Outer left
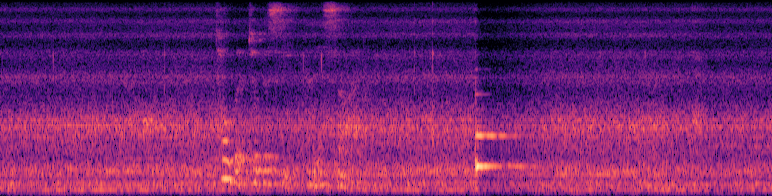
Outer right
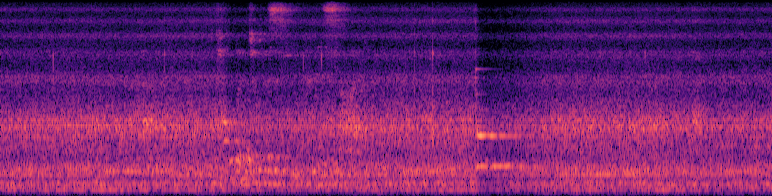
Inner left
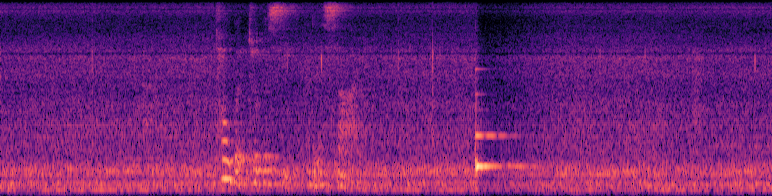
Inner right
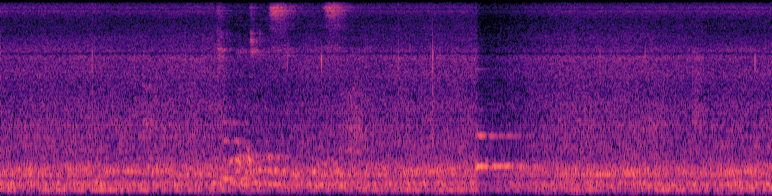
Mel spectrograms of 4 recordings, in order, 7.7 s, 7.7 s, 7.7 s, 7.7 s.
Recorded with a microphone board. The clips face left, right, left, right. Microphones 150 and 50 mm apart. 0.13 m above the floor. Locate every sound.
2.1 s a woman speaking: 75° left (ahead or behind), 7 m
4.7 s dishes clattering: 55° left (ahead or behind), 2.0 m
